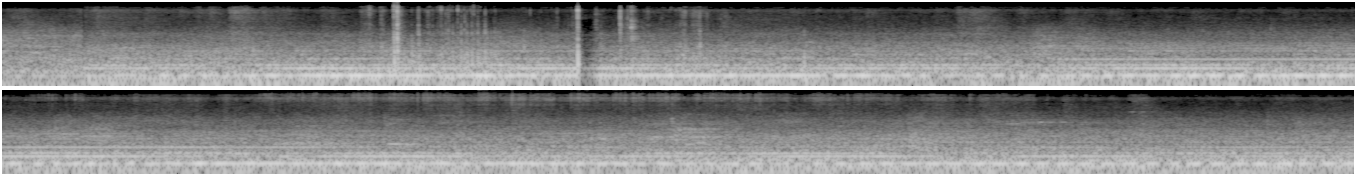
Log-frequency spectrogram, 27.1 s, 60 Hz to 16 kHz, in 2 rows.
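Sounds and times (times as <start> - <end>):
low mechanical hum: 0.0 - 27.0.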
